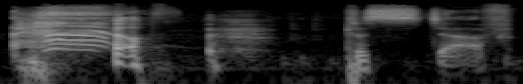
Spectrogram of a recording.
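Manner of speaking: high then hushed repeat; mock solemn echo. Player solemnly repeats the DM's phrase, high then hushed. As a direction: start high and let it fade to a breath. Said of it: "Okay, I wrote it down".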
